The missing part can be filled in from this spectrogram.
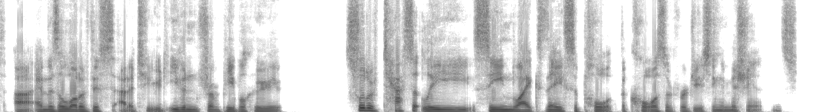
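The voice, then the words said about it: Australian accent. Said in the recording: “I come from Australia, you can tell from my accent”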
